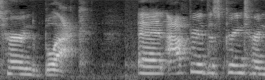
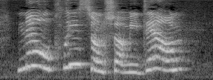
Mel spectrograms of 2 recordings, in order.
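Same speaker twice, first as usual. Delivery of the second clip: put-on very high, childlike, pleading computer voice; 10 semitones higher than usual. Retelling what the computer said back to mom, in a childish voice. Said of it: "in a childish voice".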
